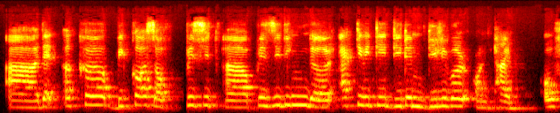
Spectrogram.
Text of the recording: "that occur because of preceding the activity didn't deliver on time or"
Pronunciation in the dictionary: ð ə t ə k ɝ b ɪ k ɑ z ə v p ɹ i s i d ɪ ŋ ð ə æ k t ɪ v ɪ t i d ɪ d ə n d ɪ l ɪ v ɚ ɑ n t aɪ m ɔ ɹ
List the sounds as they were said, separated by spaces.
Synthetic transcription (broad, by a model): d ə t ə k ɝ b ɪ k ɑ s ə p p ɹ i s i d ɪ ŋ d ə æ k t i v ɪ t i d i d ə n d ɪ l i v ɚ ɑ n t aɪ m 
